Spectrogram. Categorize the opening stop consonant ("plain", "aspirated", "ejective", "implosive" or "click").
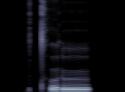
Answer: aspirated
